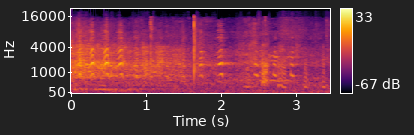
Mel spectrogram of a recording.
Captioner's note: laughs; laughs, inaudible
